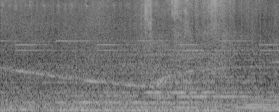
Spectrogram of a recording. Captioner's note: sirens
